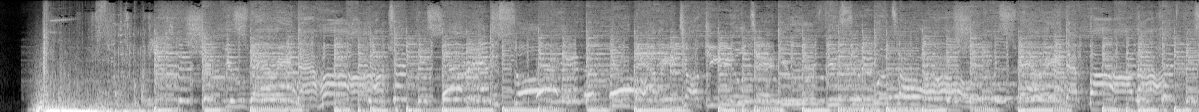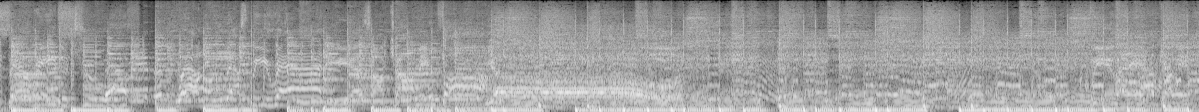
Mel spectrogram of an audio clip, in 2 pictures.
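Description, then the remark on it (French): A loud, dense rock track plays with heavy distorted guitars, a thick bass line and punchy drums hitting steadily throughout, no voices talking over it. “C'est … de … dans le Demon Show.”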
